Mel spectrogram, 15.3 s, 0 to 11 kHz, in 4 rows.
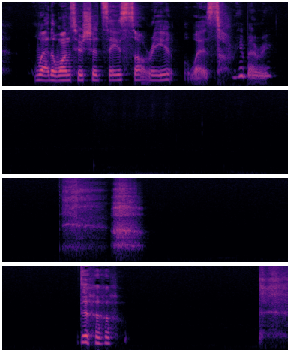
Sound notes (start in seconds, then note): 4.4 crying tears of utter pain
